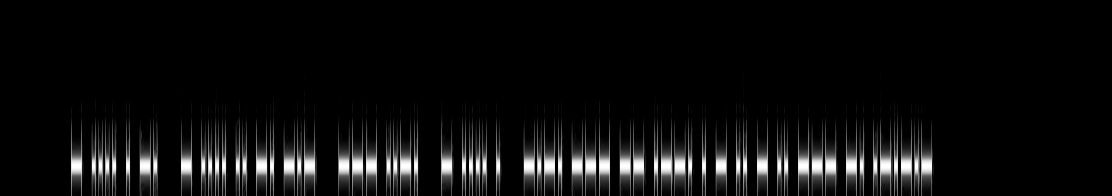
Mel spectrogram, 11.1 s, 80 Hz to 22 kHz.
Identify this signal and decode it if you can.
Morse code, heard as a keyed tone, about 34 wpm, 700 Hz. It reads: THEN THINK OF THE COMPETITION.
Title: Sentences from Top 1000 Words 35wpm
